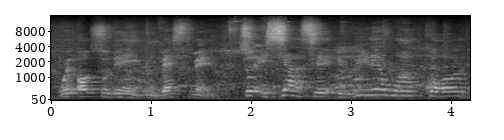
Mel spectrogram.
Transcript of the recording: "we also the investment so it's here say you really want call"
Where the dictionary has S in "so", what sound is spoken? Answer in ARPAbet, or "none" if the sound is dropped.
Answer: S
